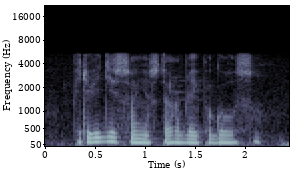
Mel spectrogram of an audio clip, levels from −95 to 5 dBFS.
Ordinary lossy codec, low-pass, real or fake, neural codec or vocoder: none; 5.4 kHz; real; none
